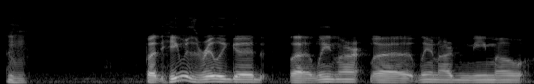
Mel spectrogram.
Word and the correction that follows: Leonard Nimoy: I can't fucking say his name. Spock, the guy who plays Spock. Leonard Nimoy, there we go.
